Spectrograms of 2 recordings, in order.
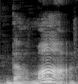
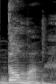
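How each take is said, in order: First: The stress is on the second syllable. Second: The stress is on the first syllable. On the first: "could be in the second column if we say дома" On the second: "the first one is very strong, kind of hard"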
